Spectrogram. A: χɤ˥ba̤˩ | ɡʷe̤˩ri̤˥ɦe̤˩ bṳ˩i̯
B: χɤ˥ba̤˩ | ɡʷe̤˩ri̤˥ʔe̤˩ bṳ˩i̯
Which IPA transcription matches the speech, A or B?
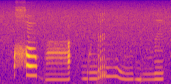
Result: A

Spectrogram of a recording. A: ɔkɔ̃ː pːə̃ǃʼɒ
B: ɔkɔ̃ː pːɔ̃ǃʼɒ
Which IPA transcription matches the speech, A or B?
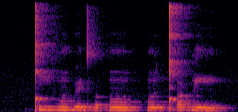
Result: B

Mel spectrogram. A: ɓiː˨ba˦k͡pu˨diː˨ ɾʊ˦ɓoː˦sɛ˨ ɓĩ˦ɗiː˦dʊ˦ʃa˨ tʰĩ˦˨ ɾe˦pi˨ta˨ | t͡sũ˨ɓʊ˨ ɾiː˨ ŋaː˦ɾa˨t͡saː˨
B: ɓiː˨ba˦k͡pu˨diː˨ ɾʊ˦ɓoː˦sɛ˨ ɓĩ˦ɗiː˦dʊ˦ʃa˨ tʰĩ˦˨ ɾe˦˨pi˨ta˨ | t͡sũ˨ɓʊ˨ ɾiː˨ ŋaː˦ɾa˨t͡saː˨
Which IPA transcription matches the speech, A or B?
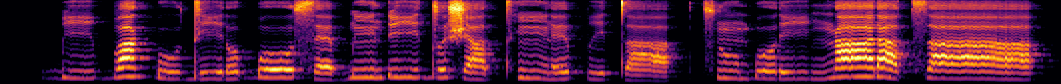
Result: A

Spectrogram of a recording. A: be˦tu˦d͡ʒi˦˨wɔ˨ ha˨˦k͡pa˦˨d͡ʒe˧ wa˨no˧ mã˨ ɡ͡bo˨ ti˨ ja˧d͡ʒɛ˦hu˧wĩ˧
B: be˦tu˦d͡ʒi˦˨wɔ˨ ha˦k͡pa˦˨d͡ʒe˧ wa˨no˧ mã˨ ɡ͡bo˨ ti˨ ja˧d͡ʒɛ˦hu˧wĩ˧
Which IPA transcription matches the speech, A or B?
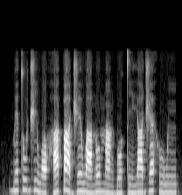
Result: A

